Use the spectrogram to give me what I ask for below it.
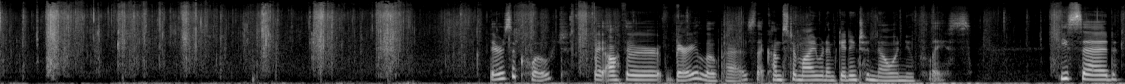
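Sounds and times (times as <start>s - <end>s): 
footsteps crunching and rustling on forest ground: 0.0s - 11.2s
speech: 4.9s - 9.7s, 10.6s - 11.2s.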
